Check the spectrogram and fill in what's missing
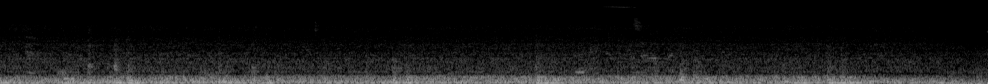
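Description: Batavia passenger train pulling out of Jakarta, heard as a steady low rumble of wheels on rails with a continuous onboard drone throughout, faint scattered clicks and a murmur of talk beneath.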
